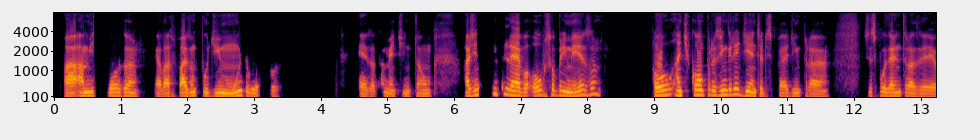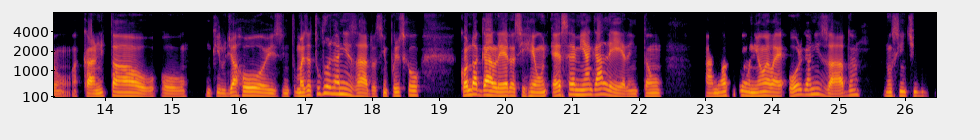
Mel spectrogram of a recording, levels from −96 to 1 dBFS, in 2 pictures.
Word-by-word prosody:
a 120 +1 +5
a 125 - +4
minha 135 +1 +6
esposa 125 -2 -1 0.2
ela 110 +1 0
faz 120 -1 +4
um 130 - +2
pudim 120 -2 -2
muito 120 +6 +3
gosto 110 -2 -7 1.2
É, 110 - -1
exatamente. 105 +3 -6
Então, 110 0 -5 0.5
a 130 - +4
gente 165 +7 0 0.2
sempre 200 -1 -3
leva 145 -5 +5
ou 145 +5 +1
sobremesa, 160 +4 +1 0.8
ou 160 +6 +5
a - - 0
gente 150 - +1
compra 170 -2 +3
os 150 - -5
ingredientes. 160 -6 +3
Eles 115 -3 -5
pedem 120 -1 -5
pra 105 -2 -4 0.6
"se - - -22
vocês 130 -4 -8
puderem 130 -1 +1
trazer 110 -3 -1
um 105 -1 -7
uma - - -14
carne 110 0 +1
e - - -12
tal, 125 -6 +2
o - - -15
ou 105 -2 -4 0.3
1 115 - -9
quilo 115 +1 -6
de 130 - 0
arroz", 130 -6 +2
ent 110 -2 -7
mas 125 +2 +1
é 165 - 0
tudo 205 +6 -5
organizado, 170 - +1
assim, 115 +4 -7
por 130 - -3
isso 135 - -8
que - - -6
eu 155 -1 -1 0.6
quando 155 +6 +5
a - - +7
galera 140 -5 +5
se 130 - -10
reúne 130 +1 0
essa 160 +6 +1
é - - +6
a - - +1
minha 175 +1 +2
galera, 155 - 0
então, 115 +2 -4 0.6
a 115 - -3
nossa 130 +4 -1 0.2
reunião 135 -2 +1
ela 135 -2 +2
é 125 - -3
organizada, 165 - -1 0.4
no 130 0 -3
sentido 135 -1 -5
de - - -26
130 Hz, 165 wpm, -23 LUFS, 115-155 Hz, 1.2 s, a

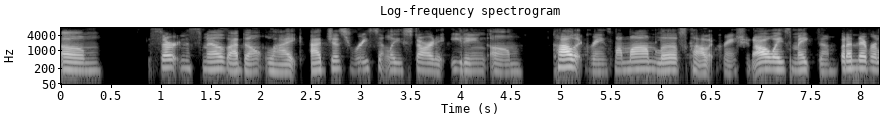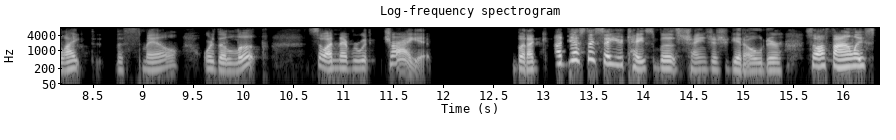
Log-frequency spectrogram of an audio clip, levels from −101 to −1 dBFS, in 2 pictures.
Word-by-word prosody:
Um, 165 -2 -1 0.5
certain 215 -1 -2
smells 185 0 -3
I 155 - +2
don't 155 0 -7
like. 145 -2 -5
I 165 +1 +4
just 190 +1 -8
recently 175 -1 -9
started 160 -3 -3
eating, 160 -2 -9
um, 145 +2 -9 0.3
collard 225 0 +7
greens. 150 -1 -8
My 165 - -6
mom 185 +1 0
loves 170 +1 -3
collard - - -4
greens. - - -8
She'd - - -15
always 180 0 +4
make 170 +1 -4
them, 150 0 -14
but 190 - 0
I - - +3
never 195 -2 0
liked 180 +4 -2 0.2
the 180 - -15
smell 180 +2 -7 0.2
or 200 - -5
the 170 -3 -2
look, 155 - -1 0.5
so - - -4
I 185 - +7
never 200 -1 -1
would, 200 0 -6
eh, - - -40
try 305 - +2
it. - - -6 0.9
But 195 -2 +1
I 180 - +7
g 185 - -24 0.2
I 305 - +7
guess 420 -1 +5
they 460 - +5
say 315 -6 +6
your 270 -2 0
taste 200 -3 +2
buds 195 -1 0
change 180 0 -4
as 175 - -6
you 195 - -16
get 170 -4 -1
older, 165 +1 -2 0.2
so 245 - +2
I 240 - +9
finally 240 +2 +8
180 Hz, 210 wpm, -26 LUFS, 165-200 Hz, 0.9 s, I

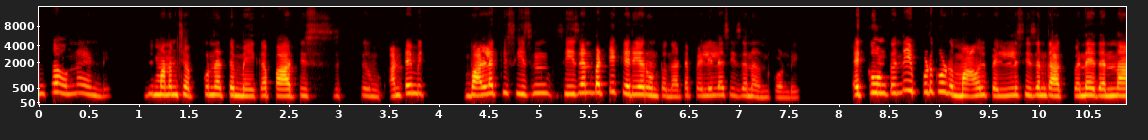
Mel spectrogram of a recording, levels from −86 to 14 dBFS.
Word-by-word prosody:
ఇంకా 315 +4 -2
ఉన్నాయండి. 285 -7 -8 0.4
ఇది 280 - -8
మనం 275 0 +3
చెప్పుకున్నట్టు 265 0 -1
మేకప్ 235 +1 -3
ఆర్టిస్ట్ 230 0 -1 0.7
అంటే 255 +5 +1
మీ 305 - -7 0.5
వాళ్ళకి 310 +5 +5
సీజన్ 310 +2 -4 0.2
సీజన్ 295 +3 +1
బట్టి 340 +2 +4
కెరియర్ 275 -2 +4
ఉంటుంది. 235 -2 -6
అంటే 210 +3 -10
పెళ్లిళ్ళ 240 +2 -4
సీజన్ 235 -1 -7
అనుకోండి 185 -1 -14 0.6
ఎక్కువుంటుంది, 320 +4 +1
ఇప్పుడు 360 0 -4
కూడా 355 -6 +3
మామూలు 235 +3 +1
పెళ్లిళ్ళ 240 +2 -2
సీజన్ 255 0 0
కాకపోయినా 235 +2 +2
ఏదైనా 235 0 +4
255 Hz, 150 wpm, -25 LUFS, 235-295 Hz, 0.7 s, వాళ్ళకి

